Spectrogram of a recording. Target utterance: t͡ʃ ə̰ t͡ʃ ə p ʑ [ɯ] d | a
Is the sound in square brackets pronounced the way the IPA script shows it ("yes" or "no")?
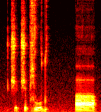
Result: no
